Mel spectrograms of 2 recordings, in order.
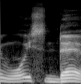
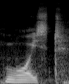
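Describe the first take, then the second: First: The ending is a separate d syllable. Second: The ending is a joined t sound. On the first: The speaker calls it wrong. "वॉइस डे ऐसे नहीं बोलना आपको।" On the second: The speaker calls it right. "इस ED का उच्चारण टे होगा"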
